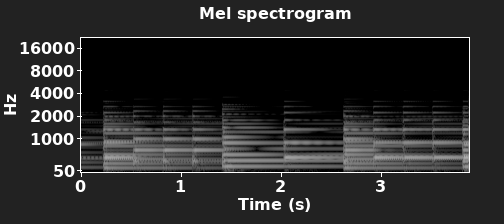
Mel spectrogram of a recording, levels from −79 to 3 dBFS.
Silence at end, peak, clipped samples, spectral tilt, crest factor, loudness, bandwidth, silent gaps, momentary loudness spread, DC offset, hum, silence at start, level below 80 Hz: 0 s; -16 dBFS; under 0.1%; -8 dB/octave; 16 dB; -33 LUFS; 4.6 kHz; none; 3 LU; under 0.1%; none; 0 s; -68 dBFS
